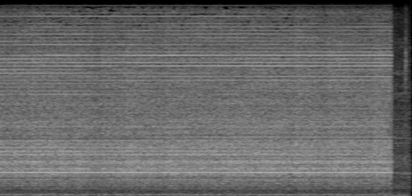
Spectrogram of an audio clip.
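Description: DeWalt heat gun blowing on high, a loud steady rush of air with a thin whine, heating Kroma Crackle paint on a metal piece. It cuts off suddenly just before the end.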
